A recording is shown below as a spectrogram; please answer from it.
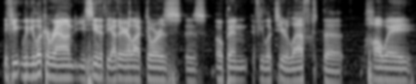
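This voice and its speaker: Man, lowish pitch, game master, casual, hesitant phrasing, tabletop narration. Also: level tone, normal speed, a bit bright, clean tone, no room sound.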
